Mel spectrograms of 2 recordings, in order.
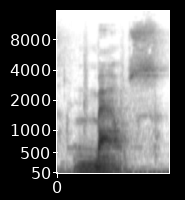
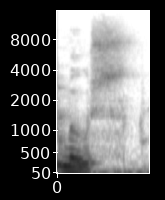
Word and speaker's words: Mous: But it's pronounced mouse, not moose.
